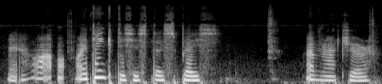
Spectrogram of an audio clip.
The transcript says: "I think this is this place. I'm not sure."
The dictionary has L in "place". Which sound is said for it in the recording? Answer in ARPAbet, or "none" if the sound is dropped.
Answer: none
